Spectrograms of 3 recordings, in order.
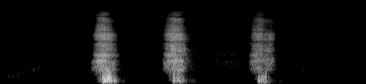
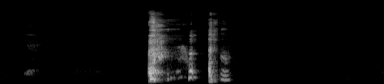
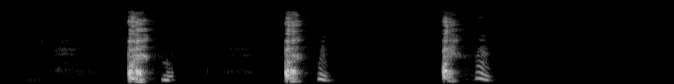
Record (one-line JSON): {"exhalation_length": "3.7 s", "exhalation_amplitude": 32529, "exhalation_signal_mean_std_ratio": 0.27, "cough_length": "3.8 s", "cough_amplitude": 23984, "cough_signal_mean_std_ratio": 0.22, "three_cough_length": "6.7 s", "three_cough_amplitude": 27304, "three_cough_signal_mean_std_ratio": 0.22, "survey_phase": "beta (2021-08-13 to 2022-03-07)", "age": "18-44", "gender": "Female", "wearing_mask": "No", "symptom_cough_any": true, "symptom_runny_or_blocked_nose": true, "symptom_fatigue": true, "smoker_status": "Ex-smoker", "respiratory_condition_asthma": false, "respiratory_condition_other": false, "recruitment_source": "REACT", "submission_delay": "3 days", "covid_test_result": "Negative", "covid_test_method": "RT-qPCR", "influenza_a_test_result": "Negative", "influenza_b_test_result": "Negative"}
